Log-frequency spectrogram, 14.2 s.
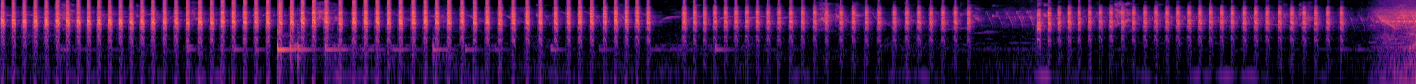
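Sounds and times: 
Van Hasselt's sunbird song: 0.0s - 14.1s.

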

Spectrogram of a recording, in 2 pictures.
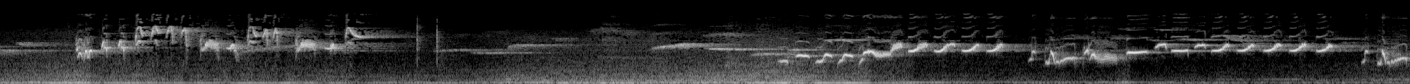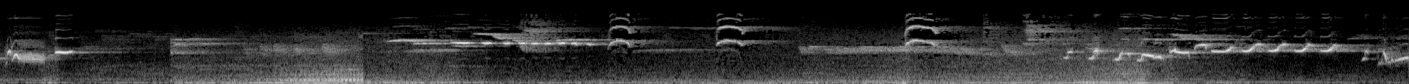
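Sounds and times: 
white-rumped shama singing fluty whistles and warbling phrases: 0.0s - 5.6s, 6.5s - 15.1s, 17.8s - 28.1s.

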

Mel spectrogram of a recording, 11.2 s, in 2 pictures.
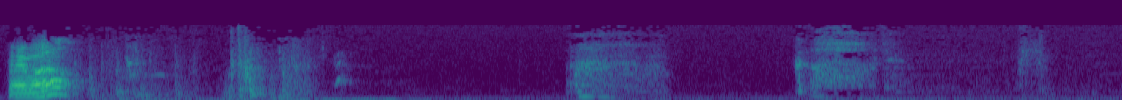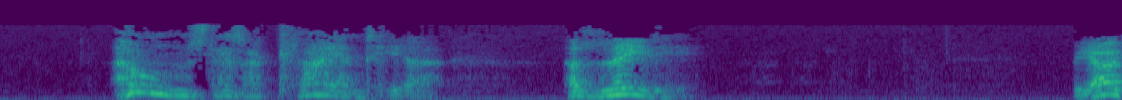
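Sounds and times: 
door being opened: 0.2s - 1.9s
speech: 6.6s - 9.1s, 11.0s - 11.2s.

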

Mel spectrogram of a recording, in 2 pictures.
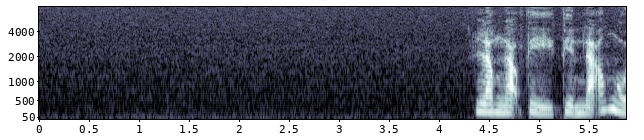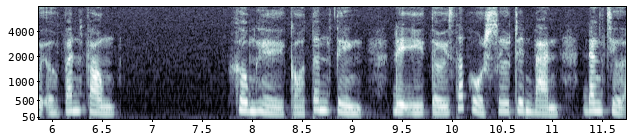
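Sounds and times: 
speech: 4.4s - 6.7s, 7.8s - 11.7s
phone line static after hang-up: 4.4s - 6.8s, 7.8s - 11.7s.

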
